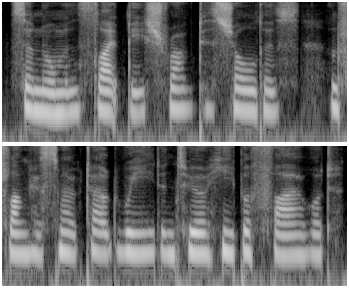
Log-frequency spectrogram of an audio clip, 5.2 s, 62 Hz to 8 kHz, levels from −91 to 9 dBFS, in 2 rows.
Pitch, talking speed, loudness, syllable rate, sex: 190 Hz, 210 wpm, -18 LUFS, 5.0 syllables/s, female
